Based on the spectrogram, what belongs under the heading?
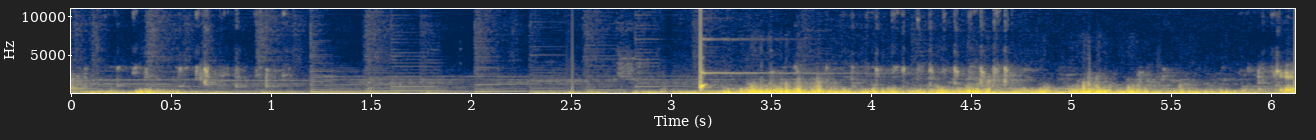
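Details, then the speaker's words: PCV valve from a 2001–2007 9th-gen Toyota Corolla, after cleaning with contact cleaner and shaken by hand: the plunger clicks crisply and freely with each shake; clean, normal rattle. "it's now clean inside but I will clean more can you hear it making a sound"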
